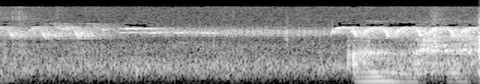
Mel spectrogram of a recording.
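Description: Quiet outdoor background with a steady high-pitched trill running throughout. A voice begins speaking near the end.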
